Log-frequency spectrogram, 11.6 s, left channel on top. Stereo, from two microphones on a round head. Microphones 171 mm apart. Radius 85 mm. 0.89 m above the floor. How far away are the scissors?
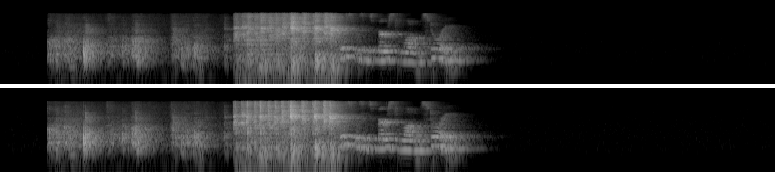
About 0.9 m.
